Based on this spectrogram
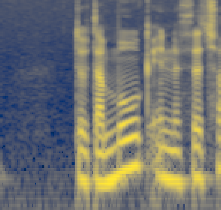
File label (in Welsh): "mwg", Welsh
